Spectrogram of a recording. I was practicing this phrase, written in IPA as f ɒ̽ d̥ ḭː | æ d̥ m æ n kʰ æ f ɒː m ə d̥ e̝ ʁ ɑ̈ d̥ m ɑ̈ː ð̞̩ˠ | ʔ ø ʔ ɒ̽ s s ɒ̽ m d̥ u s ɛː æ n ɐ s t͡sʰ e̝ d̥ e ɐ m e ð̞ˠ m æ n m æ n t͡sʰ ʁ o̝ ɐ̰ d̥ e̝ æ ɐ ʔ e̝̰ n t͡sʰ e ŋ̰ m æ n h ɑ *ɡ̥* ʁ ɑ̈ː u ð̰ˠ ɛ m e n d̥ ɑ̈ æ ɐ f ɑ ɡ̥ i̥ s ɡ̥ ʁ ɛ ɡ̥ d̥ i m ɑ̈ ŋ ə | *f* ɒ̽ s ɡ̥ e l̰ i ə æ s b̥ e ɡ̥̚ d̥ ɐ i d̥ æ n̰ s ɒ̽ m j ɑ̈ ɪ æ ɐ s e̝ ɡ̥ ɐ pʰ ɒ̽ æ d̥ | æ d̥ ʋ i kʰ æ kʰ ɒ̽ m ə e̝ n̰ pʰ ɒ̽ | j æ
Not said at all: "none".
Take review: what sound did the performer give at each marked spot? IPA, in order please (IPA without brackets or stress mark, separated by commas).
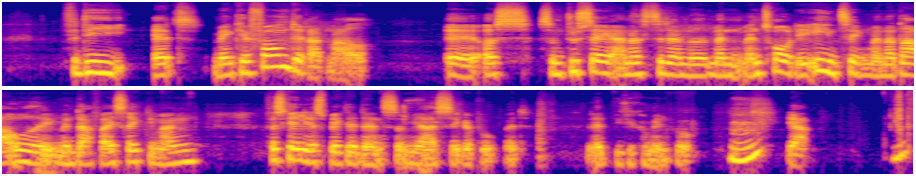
d̥, f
